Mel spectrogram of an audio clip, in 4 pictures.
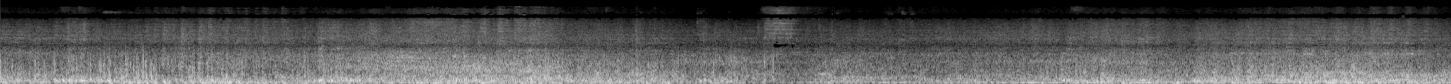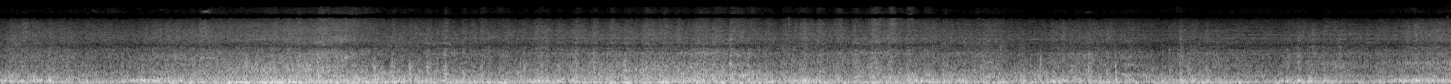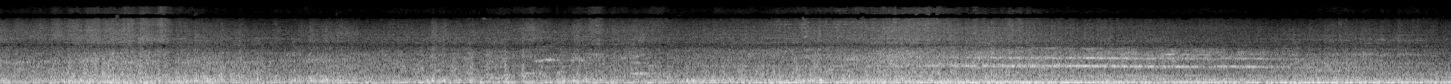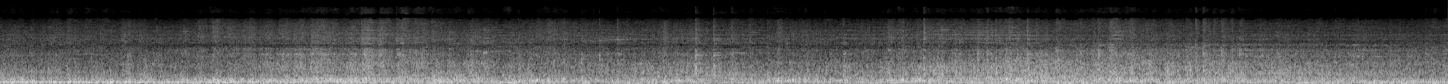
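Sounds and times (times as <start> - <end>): steel wheels on rails: 0.0 - 58.0.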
